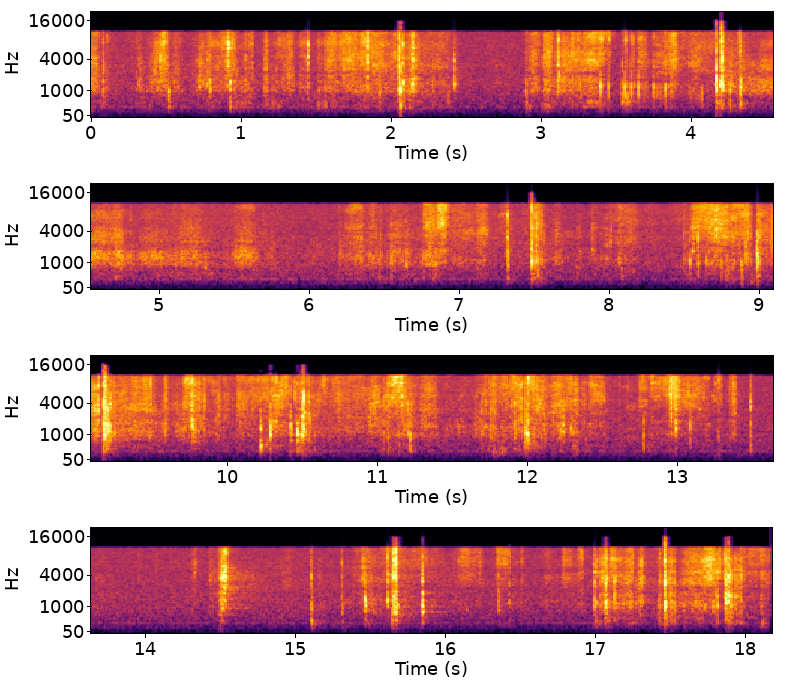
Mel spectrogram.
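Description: Paper leaflets and the cardboard box and inserts of a graphics-card package being handled: irregular rustling, sliding and scraping with frequent sharp taps and clicks.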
